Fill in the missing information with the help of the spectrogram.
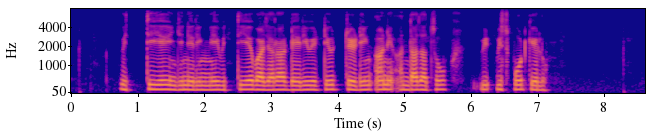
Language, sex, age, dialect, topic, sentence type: Marathi, male, 25-30, Southern Konkan, banking, statement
